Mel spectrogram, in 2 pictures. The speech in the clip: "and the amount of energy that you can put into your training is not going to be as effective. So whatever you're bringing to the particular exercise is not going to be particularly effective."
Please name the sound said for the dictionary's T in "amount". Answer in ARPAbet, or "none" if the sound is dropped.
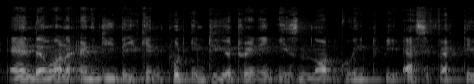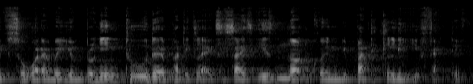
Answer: none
